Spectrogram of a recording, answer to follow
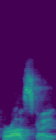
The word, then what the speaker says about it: perovskite: actually developed the first uh Porovskite, that's the right way to say it.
